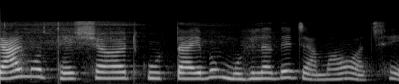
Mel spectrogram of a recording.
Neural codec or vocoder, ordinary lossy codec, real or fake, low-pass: none; none; real; none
